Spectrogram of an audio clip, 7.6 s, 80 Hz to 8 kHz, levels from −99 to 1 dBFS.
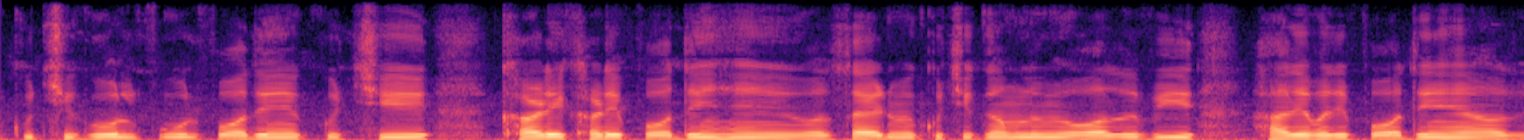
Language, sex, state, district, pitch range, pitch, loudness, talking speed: Hindi, male, Jharkhand, Ranchi, 140-145 Hz, 140 Hz, -16 LUFS, 175 wpm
